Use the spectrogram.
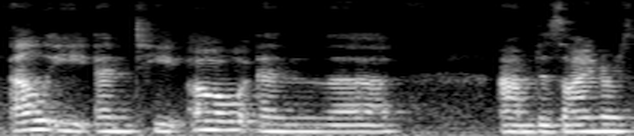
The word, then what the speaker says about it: Lento: beautiful like Graphics popping up that say like lento by like Jonah Hilla here like because we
